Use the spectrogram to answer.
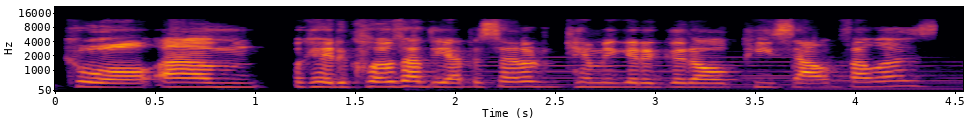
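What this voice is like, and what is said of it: Strained, mostly lost voice. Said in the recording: “my voice is gone. So this is good because I can't talk.”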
